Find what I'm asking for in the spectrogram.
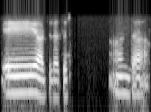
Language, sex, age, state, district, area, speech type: Nepali, female, 30-45, West Bengal, Kalimpong, rural, conversation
